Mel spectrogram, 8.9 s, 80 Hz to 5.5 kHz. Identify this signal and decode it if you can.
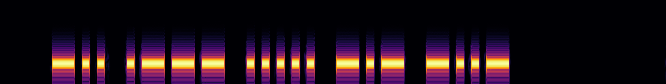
Morse code, heard as a keyed tone, about 12 wpm, 600 Hz. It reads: DJ5KX
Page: 2 ekstra ordmellemrum mellem kaldesignalerne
